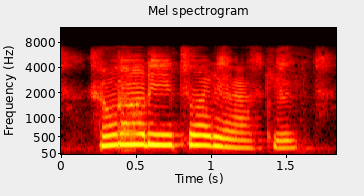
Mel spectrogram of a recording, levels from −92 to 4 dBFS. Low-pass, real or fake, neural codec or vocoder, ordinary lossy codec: 7.2 kHz; fake; codec, 16 kHz, 1.1 kbps, Voila-Tokenizer; none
